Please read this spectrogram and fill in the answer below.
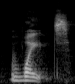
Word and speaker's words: white: like ch instead of pronouncing it with the hard T, white.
